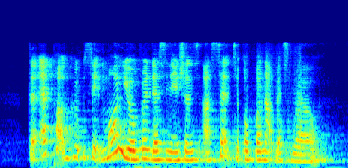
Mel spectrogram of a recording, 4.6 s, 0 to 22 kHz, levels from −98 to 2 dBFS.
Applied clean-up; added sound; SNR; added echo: neural separator model SepFormer DNS4.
